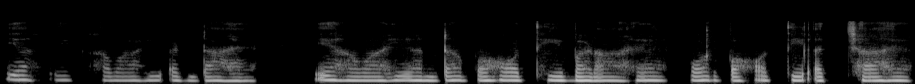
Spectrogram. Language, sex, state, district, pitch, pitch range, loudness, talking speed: Hindi, female, Bihar, Supaul, 185 Hz, 180-190 Hz, -25 LUFS, 110 wpm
